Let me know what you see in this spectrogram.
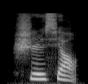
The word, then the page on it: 失效: shī xiào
